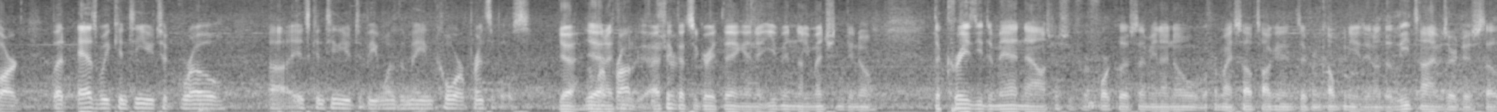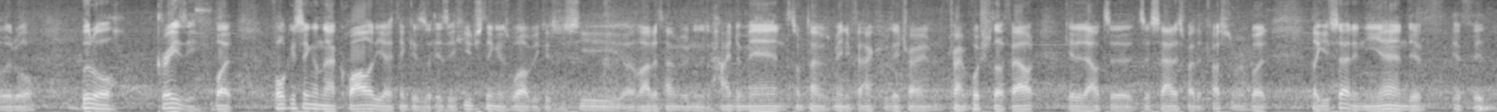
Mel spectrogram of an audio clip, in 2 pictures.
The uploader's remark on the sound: CLARK Material Handling at MODEX 2022.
